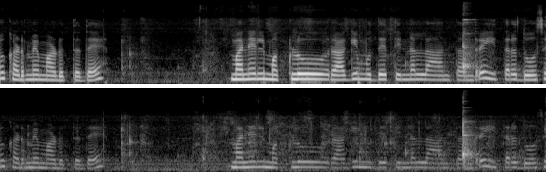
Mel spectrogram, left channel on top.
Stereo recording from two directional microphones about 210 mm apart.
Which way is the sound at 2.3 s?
50° left (ahead or behind).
